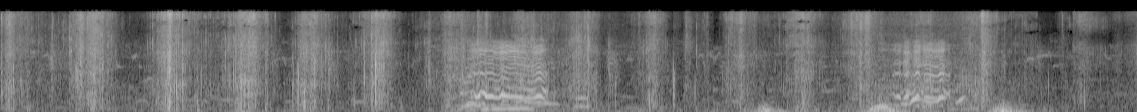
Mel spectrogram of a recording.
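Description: Goats bleat twice, with wavering, quavering cries near the middle and again toward the end, over a steady background of shuffling hooves, rustling and crisp footstep-like clicks.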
